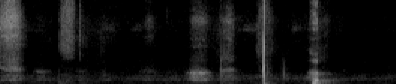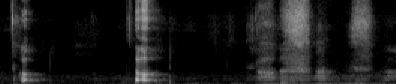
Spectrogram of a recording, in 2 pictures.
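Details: Indian girl who has had hiccups for a long time, with some sneezes and a little cough: several short, abrupt hiccups a few seconds apart with quiet breathing and faint voice between.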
